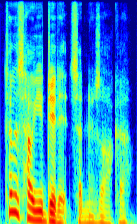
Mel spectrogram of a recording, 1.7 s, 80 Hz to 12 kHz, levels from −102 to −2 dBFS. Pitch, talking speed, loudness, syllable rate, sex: 125 Hz, 280 wpm, -15 LUFS, 6.3 syllables/s, male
